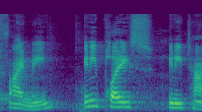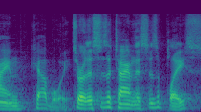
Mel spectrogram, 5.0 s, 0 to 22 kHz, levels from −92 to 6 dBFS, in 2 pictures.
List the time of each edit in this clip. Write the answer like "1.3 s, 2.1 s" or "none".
3.3 s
